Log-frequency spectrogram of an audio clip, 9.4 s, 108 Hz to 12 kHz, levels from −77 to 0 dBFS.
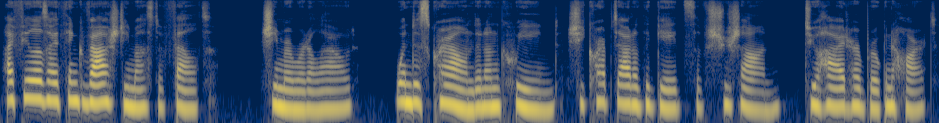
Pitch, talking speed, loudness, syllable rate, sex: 210 Hz, 185 wpm, -18 LUFS, 4.9 syllables/s, female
